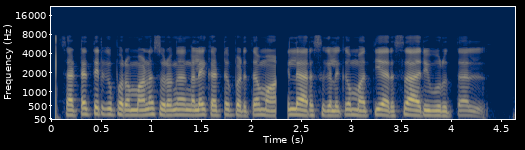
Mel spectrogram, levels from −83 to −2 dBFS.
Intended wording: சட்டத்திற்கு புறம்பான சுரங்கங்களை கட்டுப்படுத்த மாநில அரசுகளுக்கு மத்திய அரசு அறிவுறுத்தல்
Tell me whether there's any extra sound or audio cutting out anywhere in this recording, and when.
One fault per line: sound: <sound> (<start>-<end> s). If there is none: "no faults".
sound: dropout (2.2-2.4 s)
